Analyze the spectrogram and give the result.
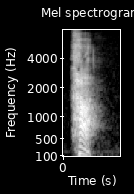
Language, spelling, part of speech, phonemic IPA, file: French, ha, interjection, /ha/, LL-Q150 (fra)-ha.wav
- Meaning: ha (exclamation of surprise or laughter)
